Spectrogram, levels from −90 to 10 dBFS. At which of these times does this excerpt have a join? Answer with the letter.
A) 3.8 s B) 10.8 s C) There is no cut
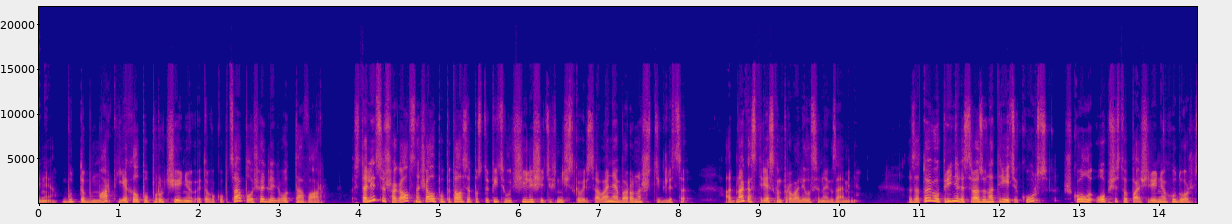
A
